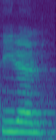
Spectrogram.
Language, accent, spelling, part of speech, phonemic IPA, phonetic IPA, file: Armenian, Eastern Armenian, տիրել, verb, /tiˈɾel/, [tiɾél], Hy-տիրել.ogg
- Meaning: to dominate, rule over, reign over, lord over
